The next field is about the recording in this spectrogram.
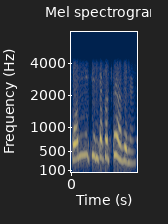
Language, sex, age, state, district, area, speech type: Bengali, female, 45-60, West Bengal, Uttar Dinajpur, urban, conversation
